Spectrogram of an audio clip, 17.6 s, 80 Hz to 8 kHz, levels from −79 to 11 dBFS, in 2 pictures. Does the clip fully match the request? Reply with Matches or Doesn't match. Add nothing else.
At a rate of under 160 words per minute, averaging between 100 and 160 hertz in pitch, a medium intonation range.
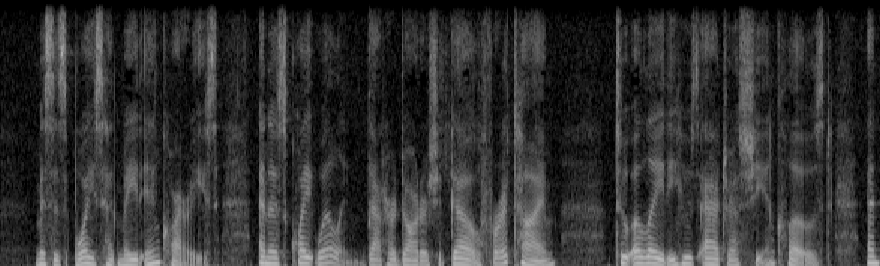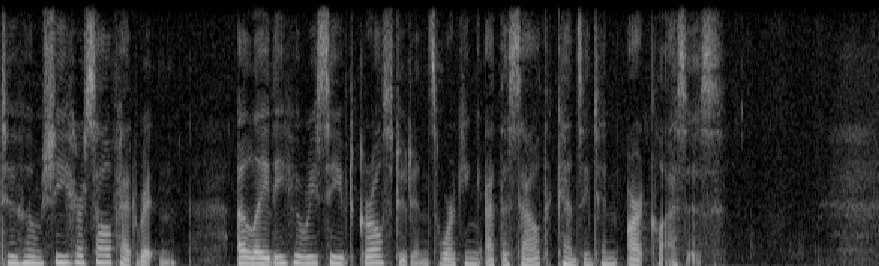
Doesn't match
